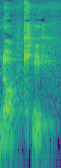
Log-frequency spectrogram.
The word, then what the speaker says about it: Nocchi: but it's become uh angiz and so I pronounce it moer moer and then and then and then noi yeah moer noi awesome we're so excited to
